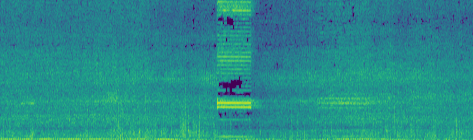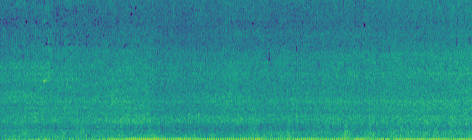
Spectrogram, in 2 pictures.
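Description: An electric motor hums steadily as a scooter rides along a road.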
